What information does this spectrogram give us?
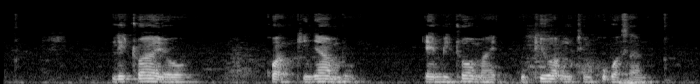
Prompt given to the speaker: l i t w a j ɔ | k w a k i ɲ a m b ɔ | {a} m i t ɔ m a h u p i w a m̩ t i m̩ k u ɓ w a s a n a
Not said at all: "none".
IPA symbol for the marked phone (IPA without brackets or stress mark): ɛ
